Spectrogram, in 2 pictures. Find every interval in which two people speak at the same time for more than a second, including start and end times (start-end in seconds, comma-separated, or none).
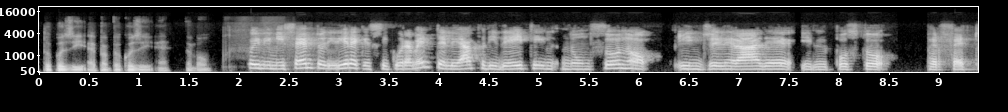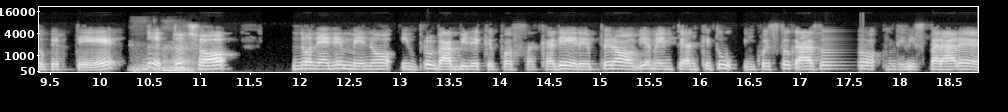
none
